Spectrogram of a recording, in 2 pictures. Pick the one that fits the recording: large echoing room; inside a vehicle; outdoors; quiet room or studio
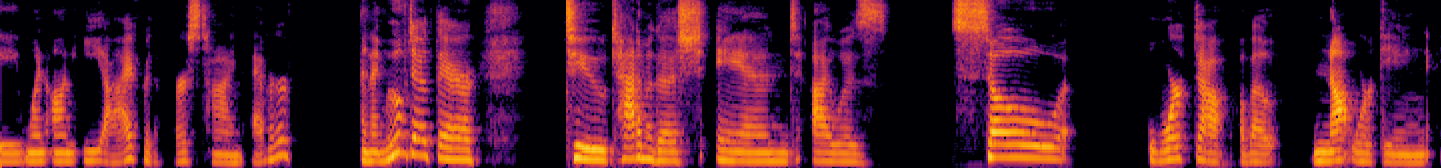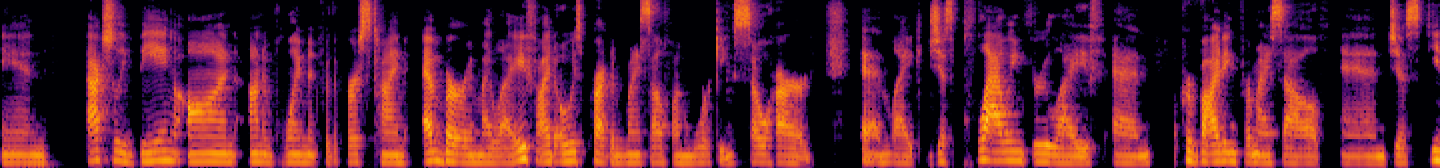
quiet room or studio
